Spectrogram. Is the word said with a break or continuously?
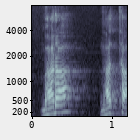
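break. The word is split with a break inside. The Lord has already come. "끊어서 읽으면"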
